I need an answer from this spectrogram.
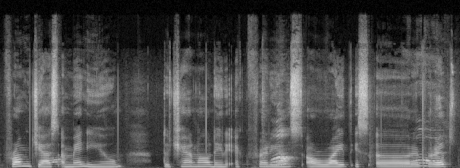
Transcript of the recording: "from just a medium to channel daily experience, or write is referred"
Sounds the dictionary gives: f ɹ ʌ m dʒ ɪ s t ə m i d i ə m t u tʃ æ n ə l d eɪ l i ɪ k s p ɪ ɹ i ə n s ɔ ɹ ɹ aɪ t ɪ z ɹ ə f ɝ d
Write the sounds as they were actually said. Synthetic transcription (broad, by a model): f ɹ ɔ m dʒ ɪ s t ə m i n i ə m t u tʃ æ n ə l d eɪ l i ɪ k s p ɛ ɹ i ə n s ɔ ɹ w aɪ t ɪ s ɹ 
